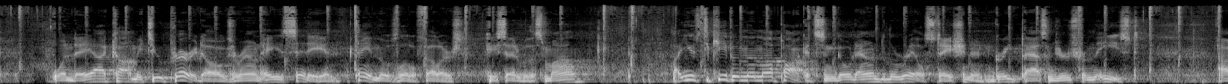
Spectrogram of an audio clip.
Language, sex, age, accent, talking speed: English, male, 40-59, American, 210 wpm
